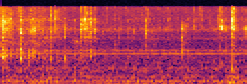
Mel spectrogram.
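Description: Faint, soft chewing and mouth clicks from eating fried chicken close to the microphone, over a low steady hum.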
